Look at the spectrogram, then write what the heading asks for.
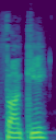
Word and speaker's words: Fonky: It's how it's spelled, F-O-N, but funky.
